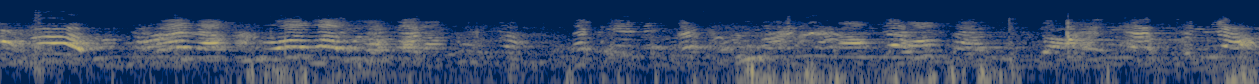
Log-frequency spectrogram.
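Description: Children playing, many young voices calling and chattering over one another.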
